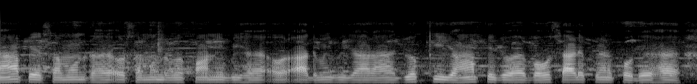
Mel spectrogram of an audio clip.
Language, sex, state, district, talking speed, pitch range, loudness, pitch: Hindi, male, Bihar, Supaul, 215 wpm, 105-110 Hz, -24 LUFS, 110 Hz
